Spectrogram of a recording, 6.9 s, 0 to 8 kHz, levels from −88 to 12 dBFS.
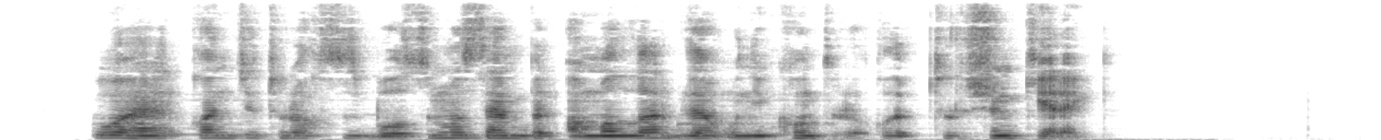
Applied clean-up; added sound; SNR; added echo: neural mask model DeepFilterNet 3.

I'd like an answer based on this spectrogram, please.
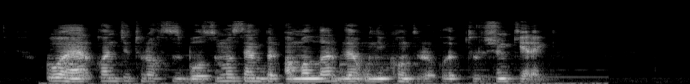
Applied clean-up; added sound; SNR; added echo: neural separator model SepFormer DNS4.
